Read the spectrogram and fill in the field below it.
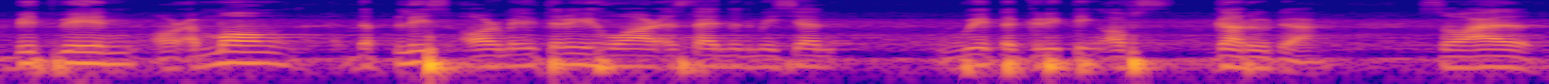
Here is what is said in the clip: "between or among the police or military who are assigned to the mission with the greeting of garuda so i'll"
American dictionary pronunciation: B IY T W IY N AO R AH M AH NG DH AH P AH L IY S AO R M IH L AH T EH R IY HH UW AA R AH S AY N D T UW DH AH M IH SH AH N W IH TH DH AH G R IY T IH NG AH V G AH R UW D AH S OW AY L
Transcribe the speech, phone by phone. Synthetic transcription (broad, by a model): B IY T W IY N AO R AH M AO NG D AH P AH L IY S AO R M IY L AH T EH R IY HH UW AA R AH S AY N T UW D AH M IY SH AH N W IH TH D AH G R IY T IH NG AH F G AH R UW D AH S OW AY L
